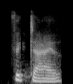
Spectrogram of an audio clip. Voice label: "fictile", Indian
